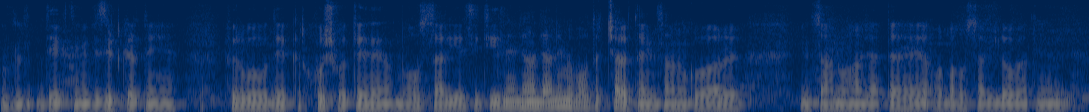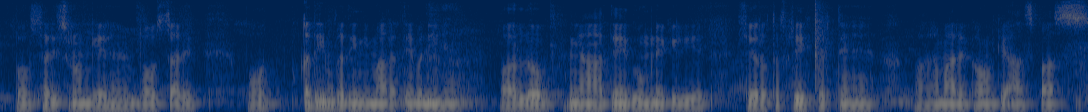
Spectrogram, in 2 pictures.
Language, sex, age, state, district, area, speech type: Urdu, male, 30-45, Bihar, Khagaria, rural, spontaneous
